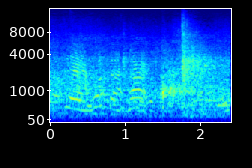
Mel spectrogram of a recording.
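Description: Ice hockey rink during play: short shouted calls from players over the scrape and hiss of skates, with one sharp crack near the end from a stick or puck strike.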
